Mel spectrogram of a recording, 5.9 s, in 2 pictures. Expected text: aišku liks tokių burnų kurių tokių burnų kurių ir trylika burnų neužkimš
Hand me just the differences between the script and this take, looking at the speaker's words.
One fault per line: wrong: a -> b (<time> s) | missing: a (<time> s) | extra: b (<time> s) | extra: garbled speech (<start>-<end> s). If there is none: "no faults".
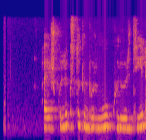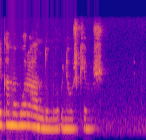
missing: tokių burnų kurių (2.5 s)
wrong: burnų -> memorandumų (3.2 s)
